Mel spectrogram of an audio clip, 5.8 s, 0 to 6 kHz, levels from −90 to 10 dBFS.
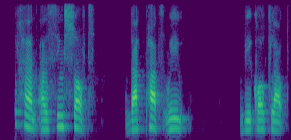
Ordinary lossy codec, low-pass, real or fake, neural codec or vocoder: none; 5.4 kHz; real; none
